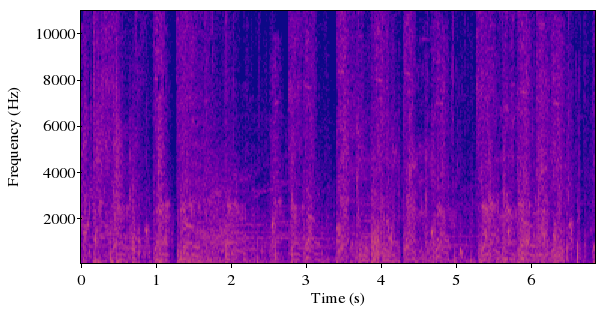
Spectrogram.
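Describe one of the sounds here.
Video game combat sounds clash and thud.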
